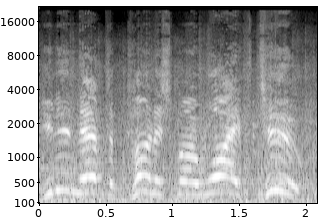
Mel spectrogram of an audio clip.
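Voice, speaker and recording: An actor playing a weary, defiant former outlaw in a Western game, curt, dry and folksy. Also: male voice, extremely high pitch, moderate pace, over music. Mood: angry. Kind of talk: video game acting. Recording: clear horse and outdoor noise. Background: hoofbeats, outdoor ambience.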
